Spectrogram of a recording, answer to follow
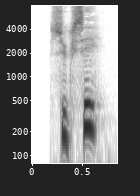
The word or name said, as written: succes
